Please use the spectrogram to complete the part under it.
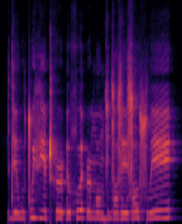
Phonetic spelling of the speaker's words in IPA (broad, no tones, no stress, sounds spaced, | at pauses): d eː w u tʷ i vʲ eː ʈʰ ə˞ ʔ e χʷ ɛ ʔ ə˞ ŋ ɔ ŋ ɡ i n z ɔ z eː z ɔ sʷ eː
